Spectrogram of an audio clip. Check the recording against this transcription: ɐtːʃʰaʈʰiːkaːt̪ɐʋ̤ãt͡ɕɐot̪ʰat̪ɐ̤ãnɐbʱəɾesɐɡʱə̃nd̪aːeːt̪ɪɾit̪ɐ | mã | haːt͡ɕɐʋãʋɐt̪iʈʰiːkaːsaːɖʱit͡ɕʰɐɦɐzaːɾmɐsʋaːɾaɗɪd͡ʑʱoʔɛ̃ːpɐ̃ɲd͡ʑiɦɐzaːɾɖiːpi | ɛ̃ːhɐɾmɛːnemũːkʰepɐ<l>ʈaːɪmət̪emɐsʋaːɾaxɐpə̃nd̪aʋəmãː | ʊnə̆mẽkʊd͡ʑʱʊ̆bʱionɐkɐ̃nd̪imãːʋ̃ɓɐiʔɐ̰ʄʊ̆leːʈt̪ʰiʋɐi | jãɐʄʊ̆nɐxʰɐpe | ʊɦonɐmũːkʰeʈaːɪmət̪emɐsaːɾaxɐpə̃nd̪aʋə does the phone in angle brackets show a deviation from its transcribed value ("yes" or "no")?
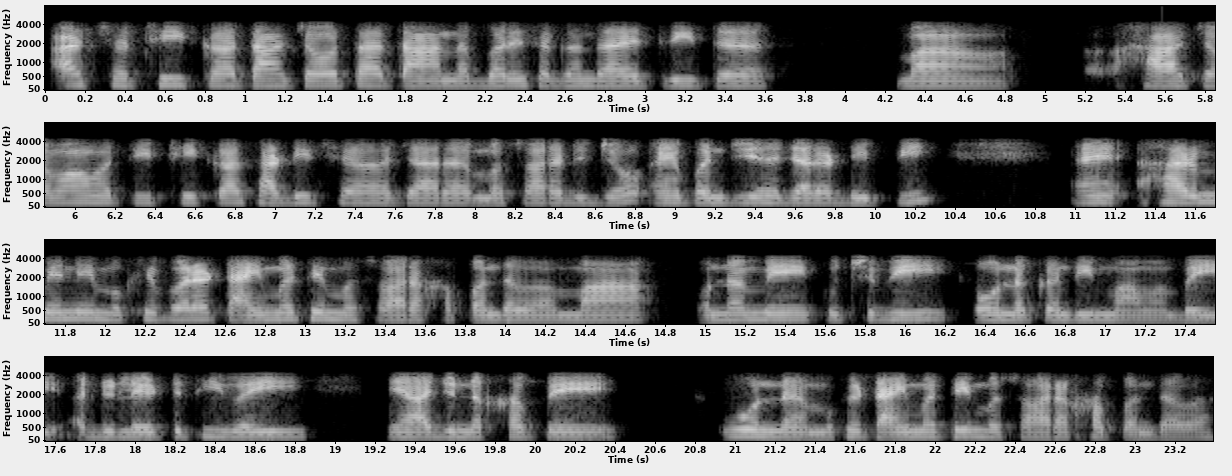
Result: yes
